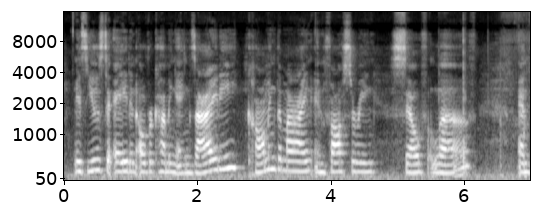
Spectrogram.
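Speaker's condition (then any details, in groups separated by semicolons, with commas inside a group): No condition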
